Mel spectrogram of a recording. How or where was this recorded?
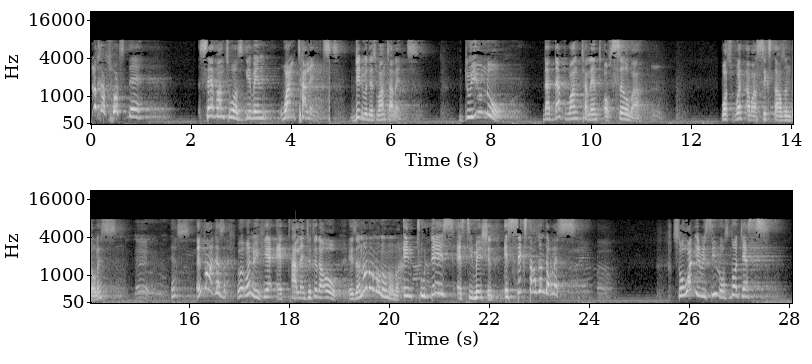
large echoing room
